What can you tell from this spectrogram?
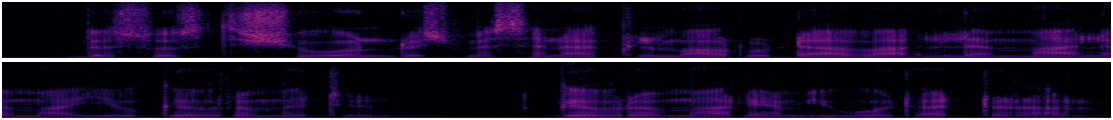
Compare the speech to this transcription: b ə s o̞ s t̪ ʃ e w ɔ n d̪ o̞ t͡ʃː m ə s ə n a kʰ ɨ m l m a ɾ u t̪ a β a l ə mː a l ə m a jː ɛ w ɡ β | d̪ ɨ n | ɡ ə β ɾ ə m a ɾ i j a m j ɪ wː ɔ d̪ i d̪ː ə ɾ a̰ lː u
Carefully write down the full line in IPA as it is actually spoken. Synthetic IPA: b ə s o̞ s t̪ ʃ i w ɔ n d̪ o̞ t͡ʃː m ə s ə n a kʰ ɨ l m a ɾ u d̪ a β a l ə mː a l ə m a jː ɛ w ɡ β | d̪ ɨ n | ɡ ə β ɾ ə m a ɾ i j a m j ɪ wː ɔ d̪ a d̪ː ə ɾ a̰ lː u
